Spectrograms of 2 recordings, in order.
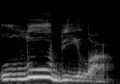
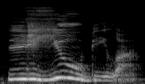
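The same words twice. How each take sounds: First: The L is hard, with no softening. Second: The soft L is followed by a y sound. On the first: "L without the apostrophe it would be" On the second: "if we had a yod, it would sound"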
